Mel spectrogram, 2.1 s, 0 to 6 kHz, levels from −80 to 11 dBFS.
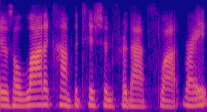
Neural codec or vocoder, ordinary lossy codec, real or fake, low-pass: codec, 16 kHz, 4 kbps, FunCodec, trained on Chinese and English, 50 frames a second; Opus, 16 kbps; fake; 5.4 kHz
